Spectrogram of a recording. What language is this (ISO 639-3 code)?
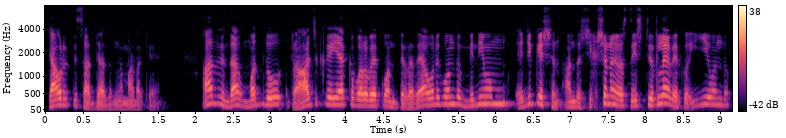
kan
